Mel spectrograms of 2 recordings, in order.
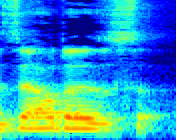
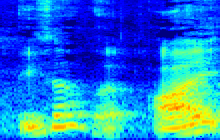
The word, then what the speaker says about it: Iselda: We may also find out Zelda's... What's her real name? Iselda. Iselda.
